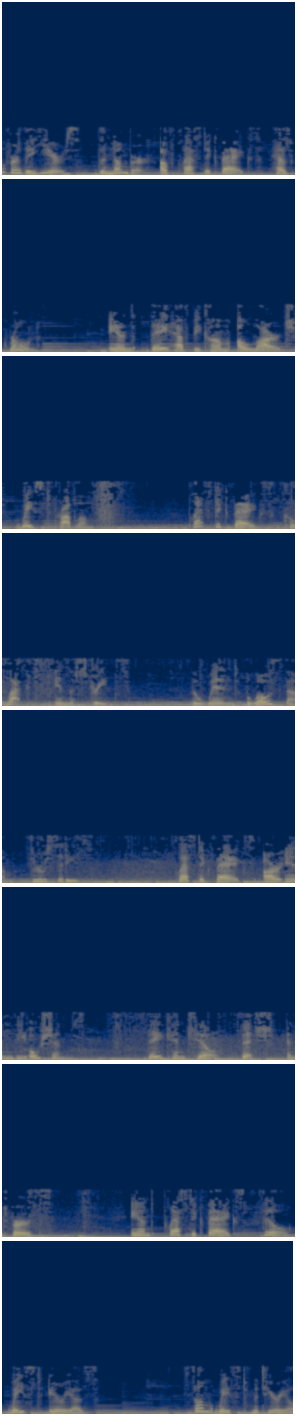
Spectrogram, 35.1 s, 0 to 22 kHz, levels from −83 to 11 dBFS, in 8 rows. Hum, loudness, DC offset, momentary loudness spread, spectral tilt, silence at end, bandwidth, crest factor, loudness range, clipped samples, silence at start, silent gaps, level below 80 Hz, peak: none; -25 LUFS; under 0.1%; 13 LU; -7 dB/octave; 0 s; 6.4 kHz; 18 dB; 3 LU; under 0.1%; 0 s; none; -44 dBFS; -8 dBFS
